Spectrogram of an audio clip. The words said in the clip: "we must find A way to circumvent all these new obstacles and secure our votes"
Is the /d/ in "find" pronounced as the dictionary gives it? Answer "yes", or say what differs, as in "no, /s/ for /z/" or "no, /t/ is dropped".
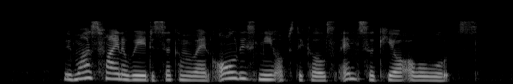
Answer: yes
